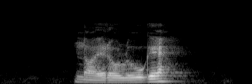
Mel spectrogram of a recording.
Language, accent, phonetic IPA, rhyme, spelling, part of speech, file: German, Austria, [nɔɪ̯ʁoˈloːɡə], -oːɡə, Neurologe, noun, De-at-Neurologe.ogg
- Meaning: neurologist (male or of unspecified gender)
